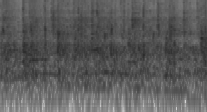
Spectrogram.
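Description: Brief applause from a seated congregation, a dense even patter of many hands.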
